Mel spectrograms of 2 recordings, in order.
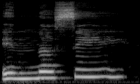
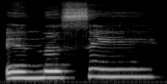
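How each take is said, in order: Both takes have the same delivery.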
